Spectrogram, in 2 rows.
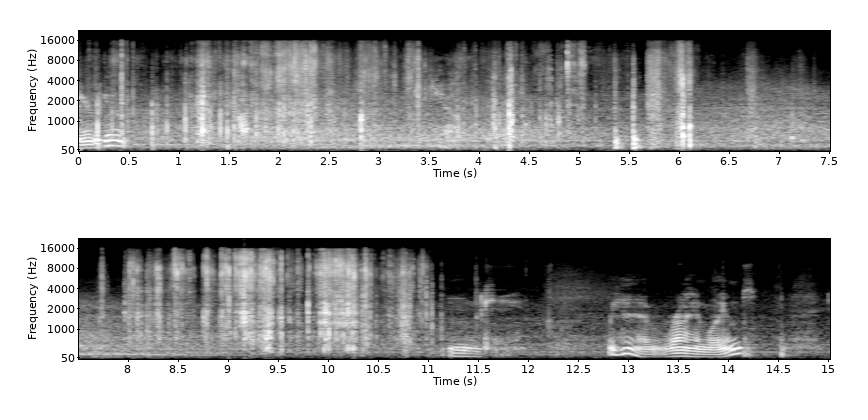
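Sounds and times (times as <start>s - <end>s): foil wrapper crinkling and tearing: 0.0s - 5.2s, 7.7s - 11.2s.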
